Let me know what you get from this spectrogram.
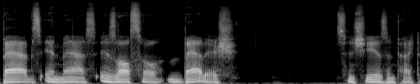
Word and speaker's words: Babish: Am I pronouncing his surname correctly? – B A B I S H? Yes.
